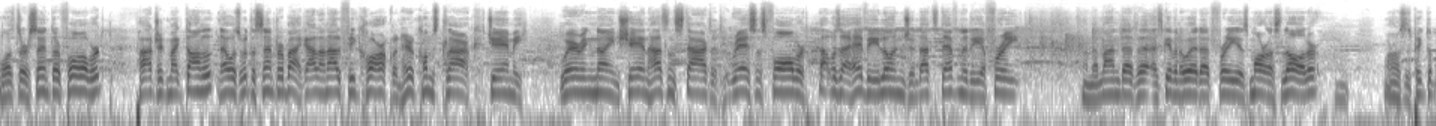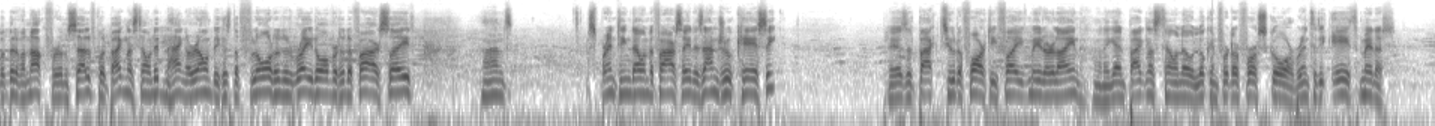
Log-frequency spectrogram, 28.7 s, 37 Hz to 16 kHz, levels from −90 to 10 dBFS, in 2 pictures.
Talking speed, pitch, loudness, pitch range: 225 wpm, 180 Hz, -27 LUFS, 165-190 Hz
